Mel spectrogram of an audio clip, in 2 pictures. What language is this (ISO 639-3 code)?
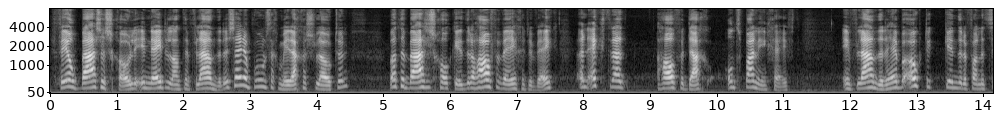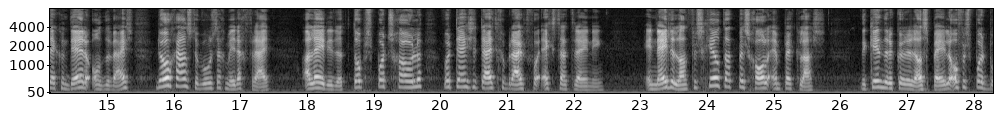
nld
